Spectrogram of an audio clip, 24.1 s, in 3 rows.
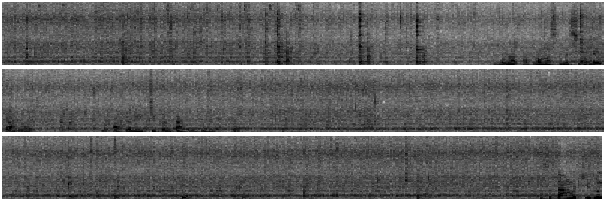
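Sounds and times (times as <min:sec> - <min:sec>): paste sizzling in oil: 0:00.0 - 0:24.0.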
